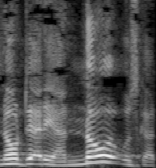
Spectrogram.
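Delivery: acted boy pressing his point fast and high; urgent insistence. Retold son insists more urgently.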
